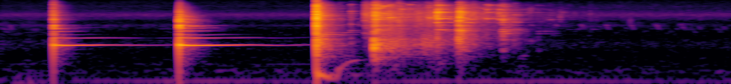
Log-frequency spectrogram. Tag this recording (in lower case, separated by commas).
glass, shatter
